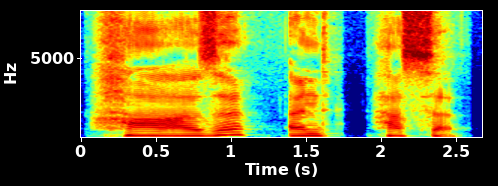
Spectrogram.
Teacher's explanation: there is almost no difference at all in tenseness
